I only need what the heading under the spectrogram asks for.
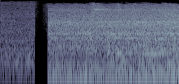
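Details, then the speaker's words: Ford Crown Victoria after fixing an intermittent misfire: a smooth, even idle with a low hum and no puffing or skipping. The puff-puff skip came from a spark plug gap set too wide on newly installed plugs. "that's what it's supposed to sound like right there real smooth no puff puff puff very nice"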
